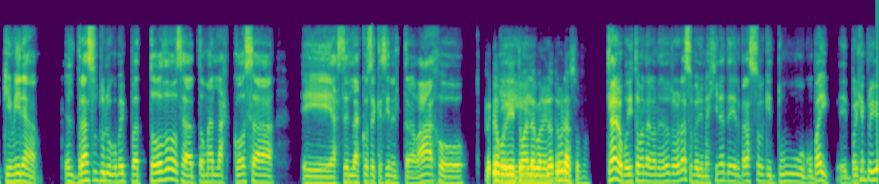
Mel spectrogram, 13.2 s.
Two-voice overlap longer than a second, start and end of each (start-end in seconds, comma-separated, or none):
none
